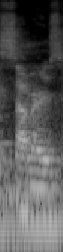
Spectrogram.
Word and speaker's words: summer: And the word summer, the first syllable, sum, is the stressed syllable.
